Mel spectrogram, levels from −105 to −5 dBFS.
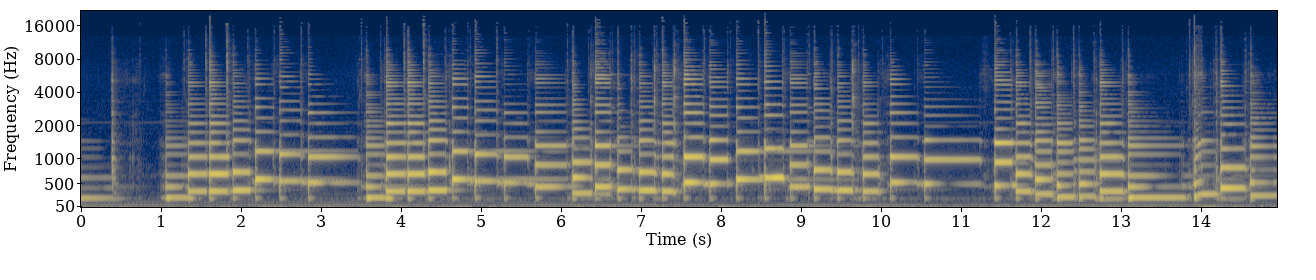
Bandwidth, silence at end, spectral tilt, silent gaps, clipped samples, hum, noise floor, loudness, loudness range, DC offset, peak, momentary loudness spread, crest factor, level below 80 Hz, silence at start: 17.5 kHz; 0 s; -4 dB/octave; none; under 0.1%; none; -52 dBFS; -26 LUFS; 3 LU; under 0.1%; -10 dBFS; 10 LU; 18 dB; -58 dBFS; 0 s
